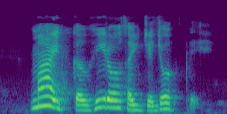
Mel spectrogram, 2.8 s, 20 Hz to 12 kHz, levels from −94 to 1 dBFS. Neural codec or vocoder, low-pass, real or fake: codec, 16 kHz, 2 kbps, X-Codec, WavLM features, trained on Multilingual LibriSpeech; 7.2 kHz; fake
